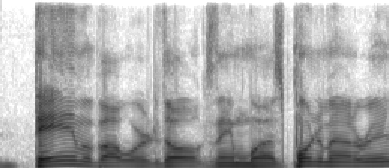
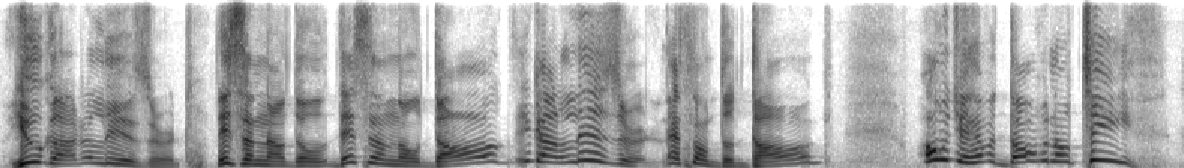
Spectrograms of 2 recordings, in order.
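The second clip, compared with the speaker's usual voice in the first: high, squealing mock incredulity; comic outraged disbelief; 9 semitones higher than usual. Telling girlfriend her toothless dog is a lizard, incredulous. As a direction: protest with the pitch shooting way up. Acting out his outraged reply.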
